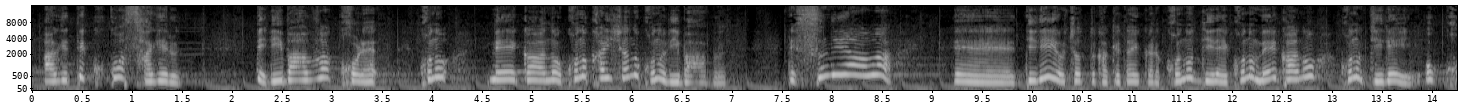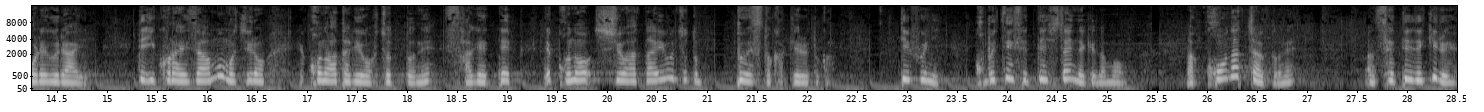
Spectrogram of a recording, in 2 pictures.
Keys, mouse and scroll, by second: 25.8 click.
